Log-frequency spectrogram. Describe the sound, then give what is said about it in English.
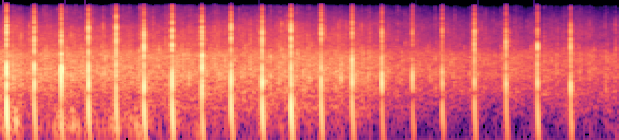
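Applause greets actors coming on stage for a talk about a production of Othello: a steady run of evenly spaced, sharp claps over a faint wash, gradually fading in loudness. “Please welcome Lyndsey Marshal and Rory Kinnear.”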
